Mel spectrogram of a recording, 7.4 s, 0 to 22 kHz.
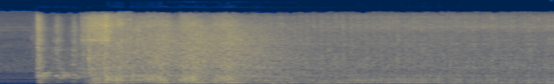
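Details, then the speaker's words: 1975 VW Type 2 campervan, not started for weeks, cold start: brief cranking, then it catches and settles into a loose, lumpy idle with a few pops from the exhaust; cold-start exhaust popping typical of this van. "especially in particular when it's cold you'll hear that pop pop from the exhaust which is why she was named puppy"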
